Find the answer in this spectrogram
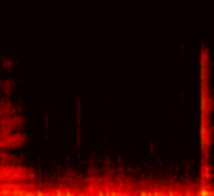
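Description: Near silence: room tone with a few faint, short low ticks.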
